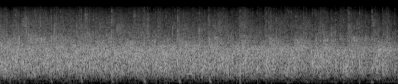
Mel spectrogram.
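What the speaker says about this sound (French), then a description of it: "Applaudissez pour vous." Steady, dense applause from a studio audience at a French-language fashion television show, loud and continuous throughout with no voices over it.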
